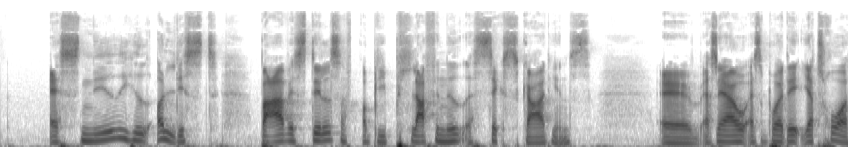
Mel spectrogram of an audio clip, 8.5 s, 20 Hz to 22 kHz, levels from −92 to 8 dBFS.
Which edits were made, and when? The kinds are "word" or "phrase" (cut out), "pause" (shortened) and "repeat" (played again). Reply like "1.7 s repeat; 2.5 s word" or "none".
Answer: 3.5 s word; 7.2 s word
